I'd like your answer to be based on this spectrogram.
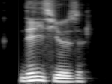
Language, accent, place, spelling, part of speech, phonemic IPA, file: French, France, Lyon, délicieuse, adjective, /de.li.sjøz/, LL-Q150 (fra)-délicieuse.wav
- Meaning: feminine singular of délicieux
